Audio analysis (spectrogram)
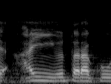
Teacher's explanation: نون ساکن کے بعد یا آ رہا ہے حروف ادغام میں سے، تو کیا ہوگا؟ ادغام مال غنہ ہوگا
